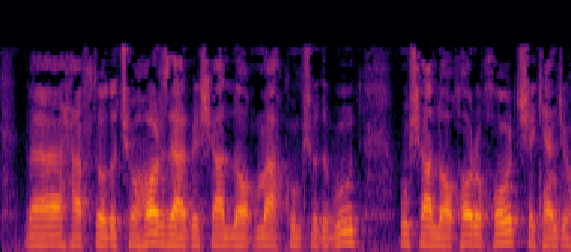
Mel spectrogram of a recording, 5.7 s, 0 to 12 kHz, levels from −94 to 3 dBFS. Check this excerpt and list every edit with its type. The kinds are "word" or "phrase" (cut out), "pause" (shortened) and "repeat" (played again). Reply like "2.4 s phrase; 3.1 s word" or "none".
none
